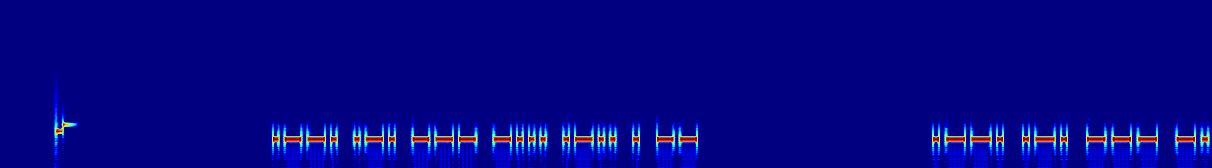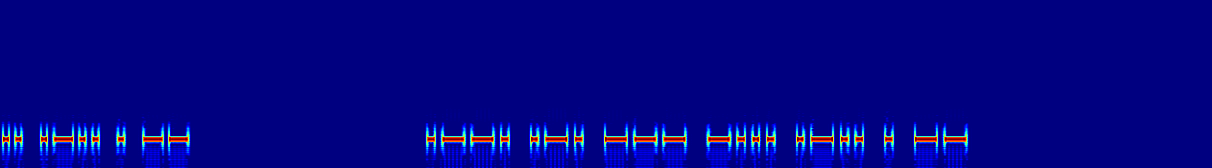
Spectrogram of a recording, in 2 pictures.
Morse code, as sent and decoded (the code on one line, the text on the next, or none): .--. .-. --- -... .-.. -- / .--. .-. --- -... .-.. -- / .--. .-. --- -... .-.. --
PROBLEM PROBLEM PROBLEM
